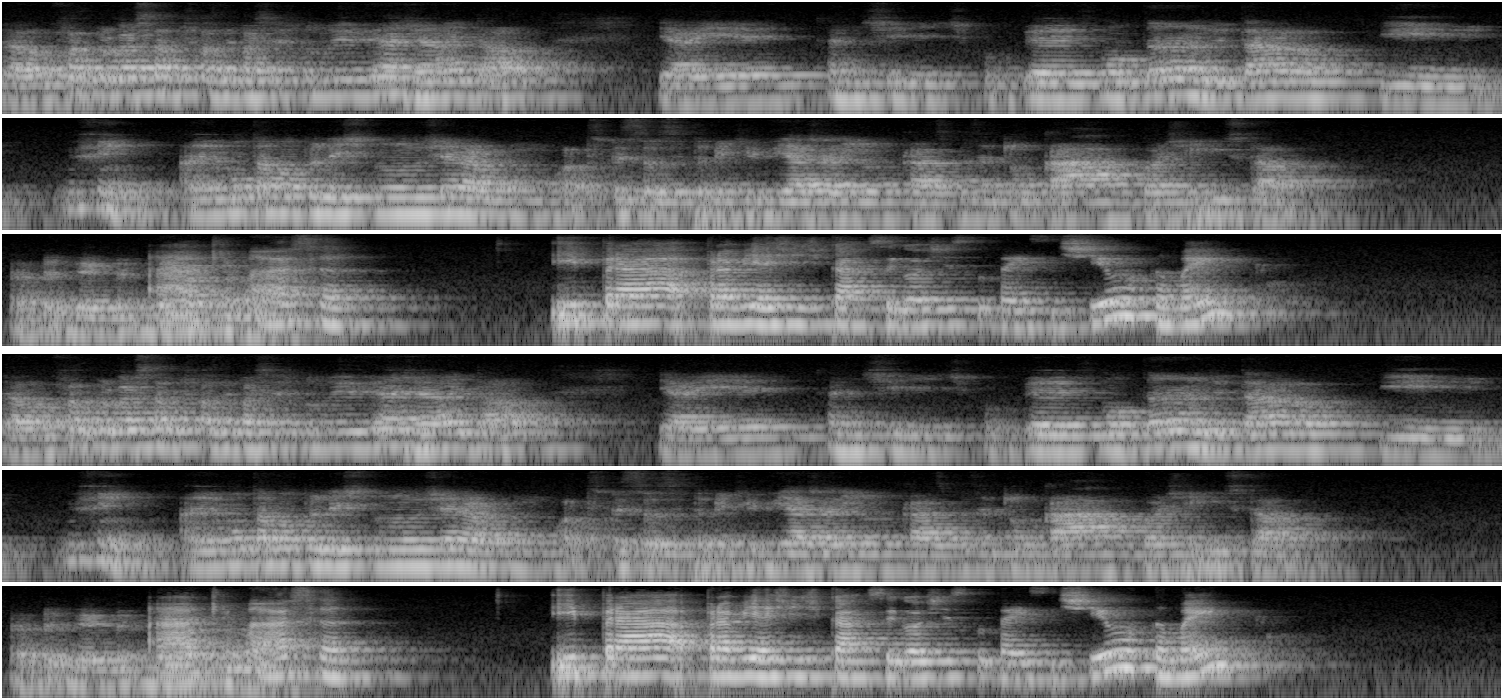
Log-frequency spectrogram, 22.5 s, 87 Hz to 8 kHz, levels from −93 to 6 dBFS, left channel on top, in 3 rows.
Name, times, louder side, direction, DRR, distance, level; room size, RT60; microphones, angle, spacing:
voice 1, 0.0-2.7 3.3-14.0 15.0-16.3, equal, 10° left, -6 dB, 2.2 m, -25 dB
voice 2, 15.8-16.8 17.8-21.1, right 2 dB, 35° right, 6 dB, 0.7 m, -19 dB
6.3 x 6.0 x 2.7 m, 0.87 s
head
